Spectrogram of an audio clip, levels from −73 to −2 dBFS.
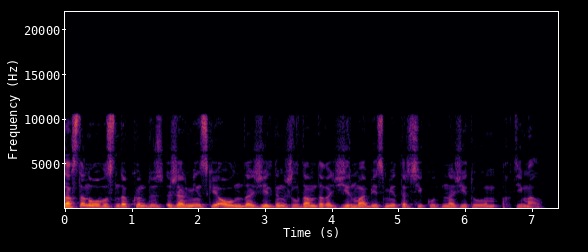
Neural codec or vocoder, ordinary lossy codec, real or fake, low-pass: none; none; real; none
